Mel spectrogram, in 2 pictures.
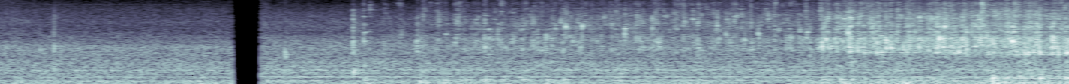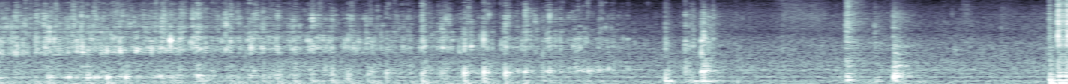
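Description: Water poured from plastic water bottles into a Tupperware cold brew pitcher, splashing steadily for about six seconds from midway, with a faint note rising under it as the pitcher fills. A few light knocks follow near the end.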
